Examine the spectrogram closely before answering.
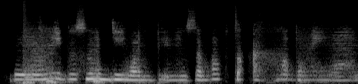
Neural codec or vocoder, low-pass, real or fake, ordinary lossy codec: codec, 44.1 kHz, 0.9 kbps, DAC; none; fake; none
